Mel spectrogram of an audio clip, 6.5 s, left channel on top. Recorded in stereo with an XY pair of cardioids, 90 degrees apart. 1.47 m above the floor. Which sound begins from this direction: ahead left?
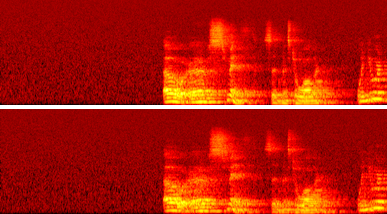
A man speaking, at 2.7 s.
